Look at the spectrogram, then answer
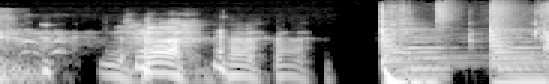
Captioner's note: laughing; bright music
